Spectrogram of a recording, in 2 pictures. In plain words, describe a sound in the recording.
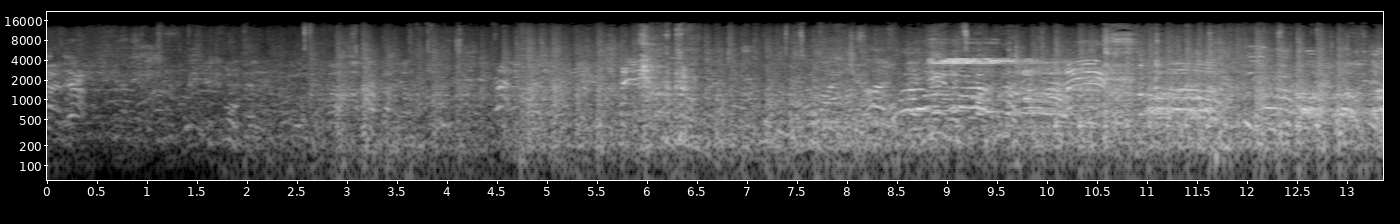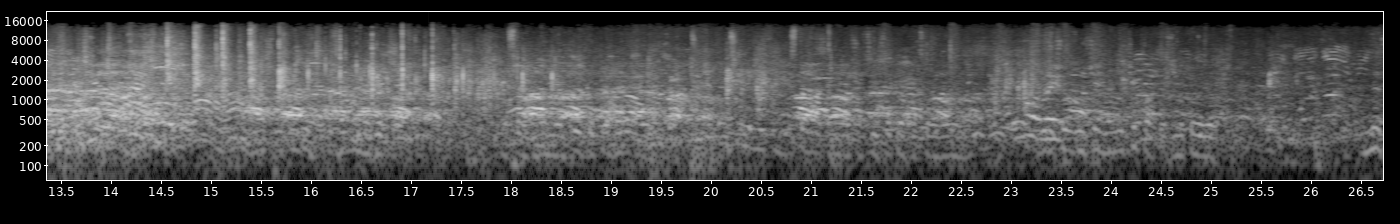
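A crowd murmurs outdoors and swells into loud cheering.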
